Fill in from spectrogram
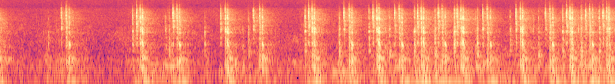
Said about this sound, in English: Yeah, good, good, good, good. You've done it, girl. You know how to make a single thread chain on a sewing machine.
